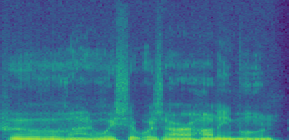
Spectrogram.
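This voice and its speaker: Deep-voiced earnest young shopkeeper, read by a man. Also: moderate pace, darkish tone, no echo, studio quality, natural voice. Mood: wistful. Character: earnest young hardware-store owner in love, debt-burdened.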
